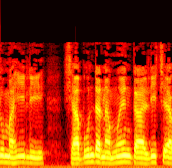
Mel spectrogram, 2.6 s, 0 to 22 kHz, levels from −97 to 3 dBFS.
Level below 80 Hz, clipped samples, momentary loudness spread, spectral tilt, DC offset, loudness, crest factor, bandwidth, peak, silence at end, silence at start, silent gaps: -46 dBFS; under 0.1%; 10 LU; -6.5 dB/octave; under 0.1%; -15 LUFS; 14 dB; 8 kHz; 0 dBFS; 0 s; 0 s; none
